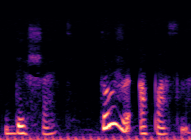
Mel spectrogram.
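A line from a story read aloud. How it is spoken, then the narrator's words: Calm reply. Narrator (Russian): ответила она спокойно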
